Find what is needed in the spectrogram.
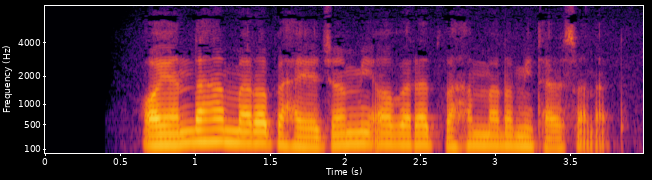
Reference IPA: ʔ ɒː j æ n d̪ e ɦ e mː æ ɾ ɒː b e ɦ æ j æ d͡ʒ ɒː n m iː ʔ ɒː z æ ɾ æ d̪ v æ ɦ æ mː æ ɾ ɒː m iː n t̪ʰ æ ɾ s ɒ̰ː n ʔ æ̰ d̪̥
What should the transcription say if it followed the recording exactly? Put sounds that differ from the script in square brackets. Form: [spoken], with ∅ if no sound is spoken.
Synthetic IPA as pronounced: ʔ ɒː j æ n d̪ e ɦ [æ] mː æ ɾ ɒː b e ɦ æ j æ d͡ʒ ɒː n m iː ʔ ɒː [v] æ ɾ æ d̪ v æ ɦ æ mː æ ɾ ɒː m iː [∅] t̪ʰ æ ɾ s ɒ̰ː n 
